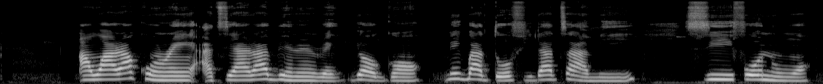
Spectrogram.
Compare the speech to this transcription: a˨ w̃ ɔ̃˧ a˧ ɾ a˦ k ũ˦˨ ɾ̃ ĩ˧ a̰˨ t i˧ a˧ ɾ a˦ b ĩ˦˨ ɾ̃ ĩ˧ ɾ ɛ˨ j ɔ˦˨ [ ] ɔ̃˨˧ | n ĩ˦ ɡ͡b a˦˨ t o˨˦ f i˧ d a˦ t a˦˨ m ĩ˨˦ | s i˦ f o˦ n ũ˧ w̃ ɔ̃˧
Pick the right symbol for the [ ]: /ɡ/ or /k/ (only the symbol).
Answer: ɡ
